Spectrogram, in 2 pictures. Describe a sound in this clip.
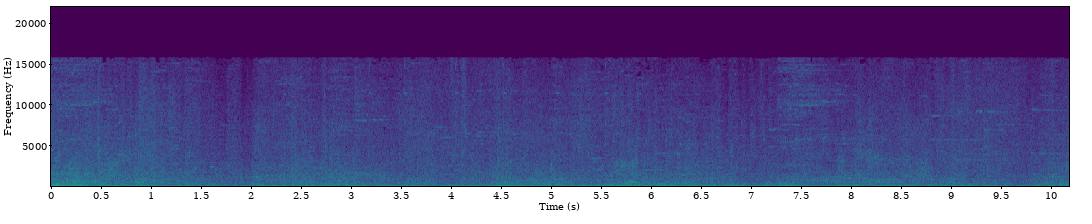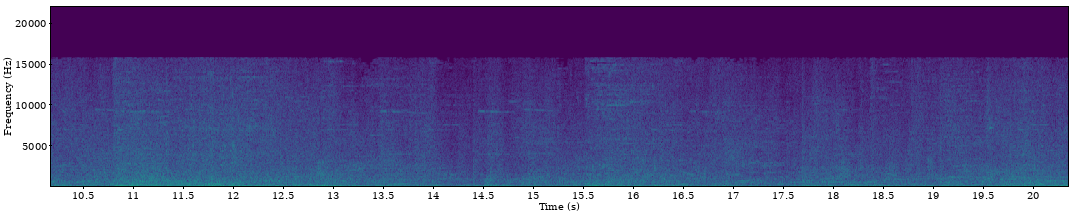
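Magic spells blast and crackle in a hectic battle.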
